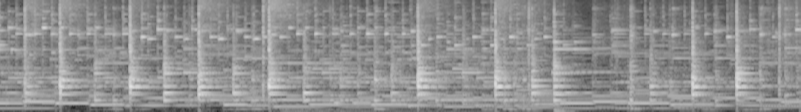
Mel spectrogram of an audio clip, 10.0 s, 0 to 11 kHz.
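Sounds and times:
ringing metal mallet instruments: 0.0 - 10.0
hand drum strokes: 2.8 - 8.0.

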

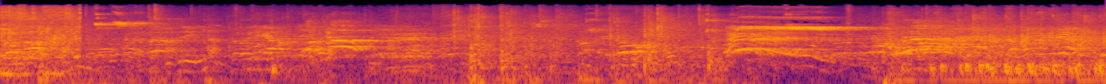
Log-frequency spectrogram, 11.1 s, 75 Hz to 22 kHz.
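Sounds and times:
referee's whistle blast: 7.4 - 8.8.

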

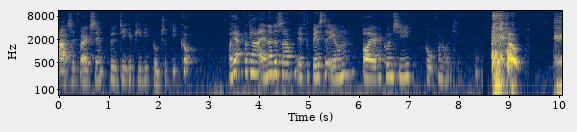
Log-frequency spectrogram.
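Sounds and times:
person coughing: 8.6 - 9.3.

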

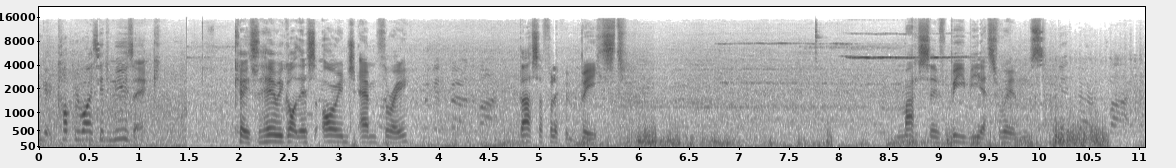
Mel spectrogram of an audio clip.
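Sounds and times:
car engine and exhaust rumble: 0.0 - 11.0.

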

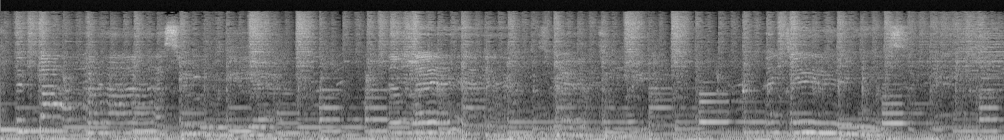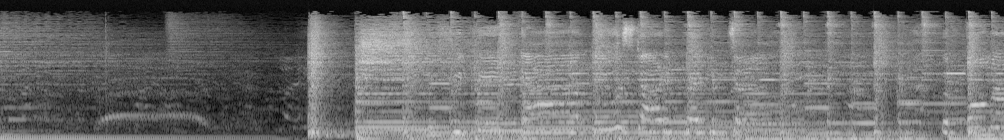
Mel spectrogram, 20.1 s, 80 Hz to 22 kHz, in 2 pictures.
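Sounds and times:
drum kit: 0.0 - 20.0
electric guitars: 13.6 - 20.0.

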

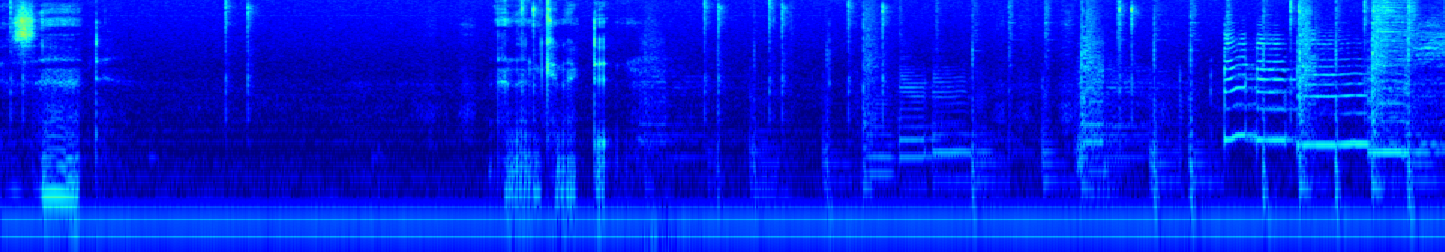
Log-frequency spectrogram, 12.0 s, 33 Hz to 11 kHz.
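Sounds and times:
low electrical hum: 0.0 - 12.0
guitar plucked notes: 6.2 - 8.4, 9.0 - 12.0.

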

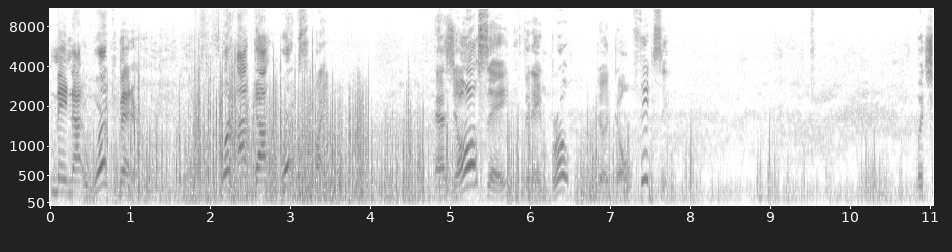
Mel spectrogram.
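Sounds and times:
man talking: 0.0 - 1.1, 2.0 - 3.5, 4.8 - 7.8.

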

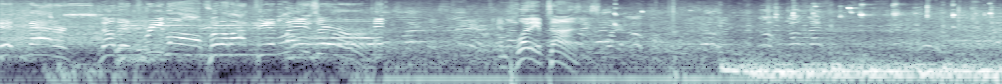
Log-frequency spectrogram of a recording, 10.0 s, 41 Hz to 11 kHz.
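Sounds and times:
crowd noise: 0.0 - 10.0
shoe squeaks: 8.3 - 10.0.

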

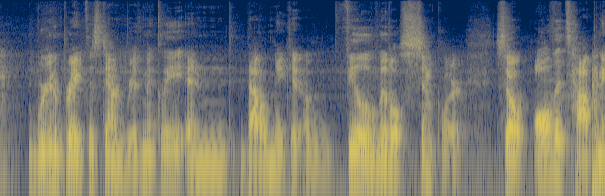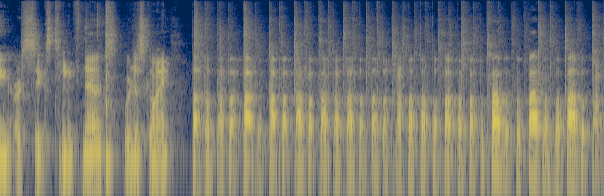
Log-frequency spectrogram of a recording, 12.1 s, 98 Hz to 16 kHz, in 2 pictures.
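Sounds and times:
man singing rapid syllables: 0.5 - 12.0.

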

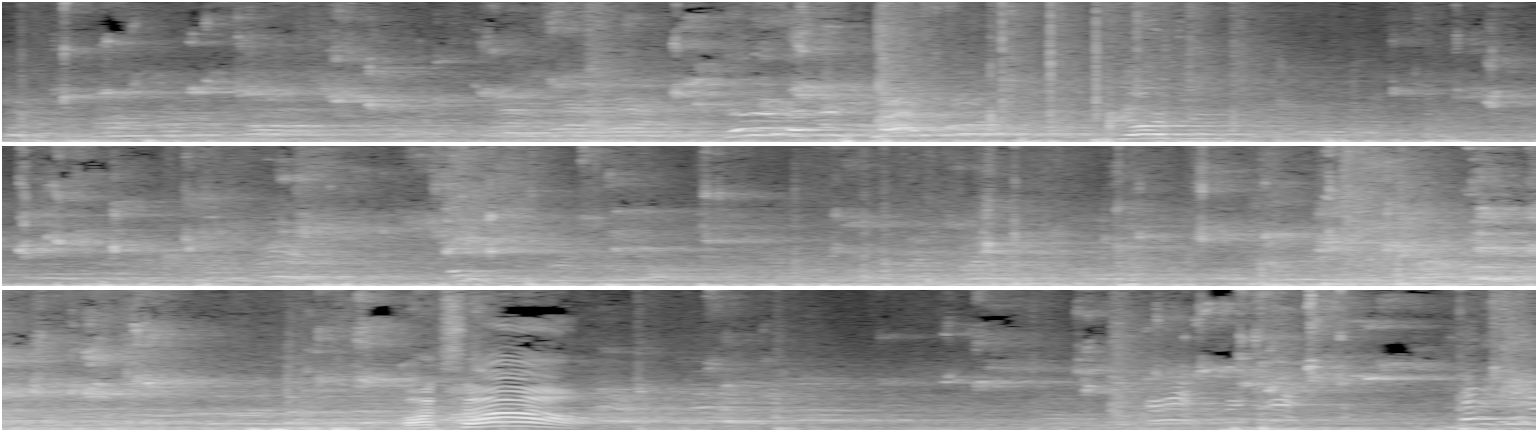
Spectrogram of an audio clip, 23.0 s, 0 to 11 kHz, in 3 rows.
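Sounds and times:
sneaker squeaks: 0.0 - 4.7, 6.8 - 17.5, 18.4 - 23.0.

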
